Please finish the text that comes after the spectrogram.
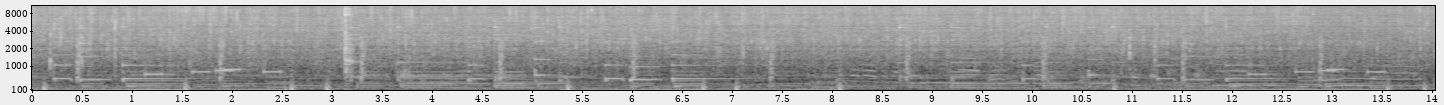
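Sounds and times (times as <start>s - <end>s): kick drum hits: 0.0s - 0.4s, 2.6s - 3.5s, 6.7s - 7.3s
background music with bass: 0.0s - 14.0s
fish sizzling in hot oil: 0.0s - 14.0s.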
